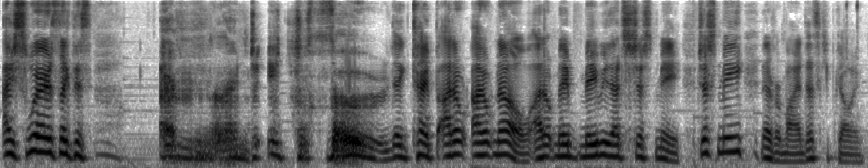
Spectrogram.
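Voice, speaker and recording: A man commentates playfully over a game with a fairly high, very lively voice. He stammers and drifts into asides. Soft game music plays behind him. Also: moderate pace, hardly any pauses. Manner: animated, stammers and breaks into asides. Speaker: gaming YouTuber. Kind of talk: playful let's-play commentary with dramatic read-aloud.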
